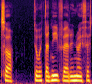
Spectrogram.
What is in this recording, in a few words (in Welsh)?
"nifer", Welsh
